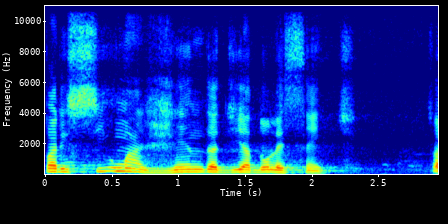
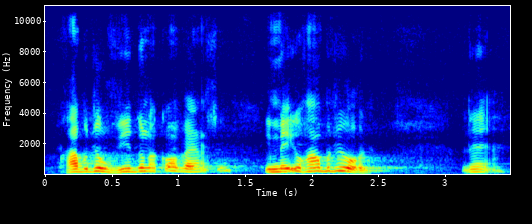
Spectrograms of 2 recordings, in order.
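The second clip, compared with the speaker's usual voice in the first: usual speaking voice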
